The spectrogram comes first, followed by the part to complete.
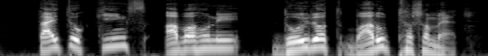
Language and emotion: Bengali, neutral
